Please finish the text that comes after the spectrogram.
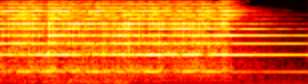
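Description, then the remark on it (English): A school bell rings with a steady, loud metallic clang, holding one bright high-pitched tone for about a second before quickly fading away. No one speaks. “Saved by the bell!”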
